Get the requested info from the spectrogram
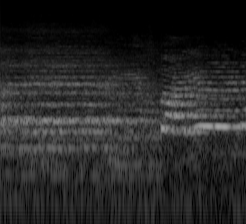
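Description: A group of voices singing together in unison, holding long notes, then moving to a new, louder note about a second and a half in.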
